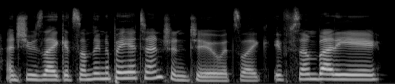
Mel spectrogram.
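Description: A woman's voice: a little high, expressive, brisk, clean tone, no room sound, clean studio sound. A woman co-hosting a podcast in casual, informal conversation, telling stories and acting out bits of dialogue. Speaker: podcast co-host. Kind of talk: casual chat about restaurant work.

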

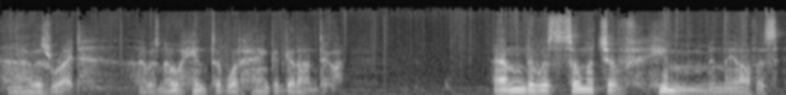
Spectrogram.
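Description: Deep-voiced, terse hard-boiled private eye. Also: male voice, a little slow. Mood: brooding, weary. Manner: terse, poker-faced, sardonic. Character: tough, guarded hard-boiled private eye, narrating his case. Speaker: actor playing detective and narrator. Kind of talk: 1950s radio crime drama acting. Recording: noisy old 1950s radio recording.

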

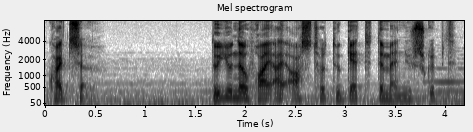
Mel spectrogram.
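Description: A man playing a grave older male professor who speaks formal, halting broken English, urgent and earnest, sometimes dropping to a hush. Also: mid-range voice, creaky. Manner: urgent, earnest, drops to hushed tones. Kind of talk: audio drama acting. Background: music.

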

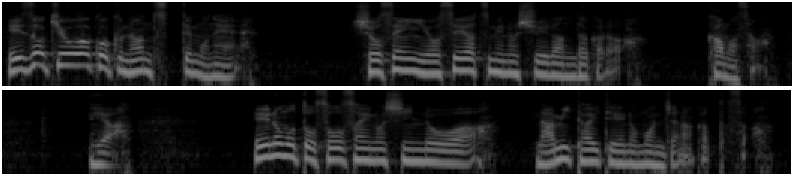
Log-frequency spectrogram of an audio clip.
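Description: An actor playing a samurai-era veteran who narrates a historical audio drama in a chatty, wry storytelling manner. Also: male voice, fairly high pitch, lively intonation, unhurried, dry recording. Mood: wry, familiar. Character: colloquial samurai-era veteran recounting his comrades' lost war. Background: background music.

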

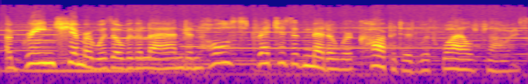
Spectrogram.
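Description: An actress playing a tender, weary young pioneer wife in earnest, emotional 1940s radio drama style. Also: female voice, medium pitch, moderate pace, natural voice, rough recording. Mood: wistful narration. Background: music.

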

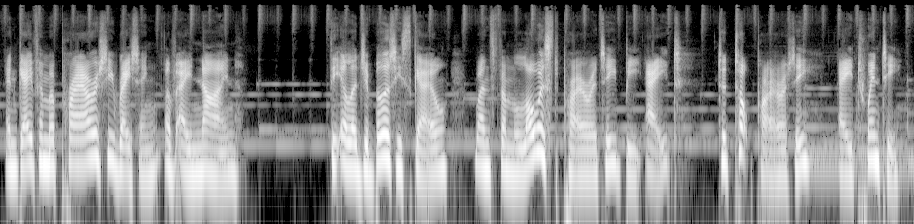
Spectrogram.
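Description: A woman with a New Zealand accent reading a scripted news feature as a journalist. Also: medium pitch. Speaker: journalist narrating a feature story. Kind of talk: scripted narration.

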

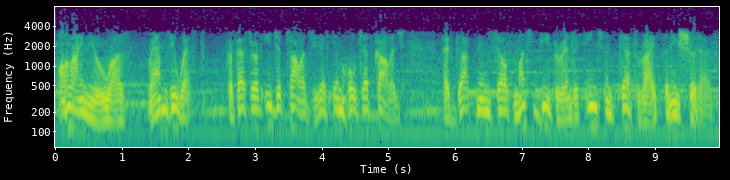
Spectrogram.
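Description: An actor playing a loyal, protective best friend who talks in a breezy, colloquial, coaxing way in a 1970s radio drama. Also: male voice, deep voice, animated, moderate pace, over music. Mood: grave narrating. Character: loyal, plain-talking male best friend, protective narrator. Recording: tinny, hissy old radio broadcast.

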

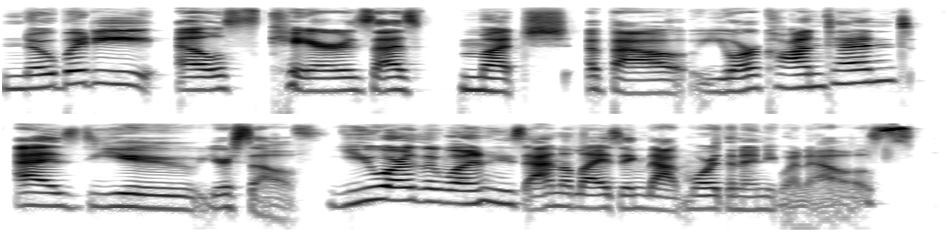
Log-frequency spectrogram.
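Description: A woman's voice: medium pitch, animated, takes it slowly, few pauses, fairly bright tone. A woman hosting a podcast interview, enthusiastic and relatable, asking open questions. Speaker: podcast host. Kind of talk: casual interview.

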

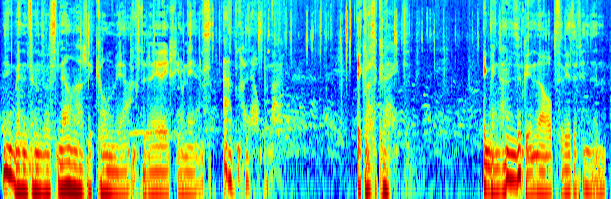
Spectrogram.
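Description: A man playing a weary, troubled Roman legionary who tells his tale haltingly in an audio drama. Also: rumbling low, crowd noise, full character voice. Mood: grave, haunted. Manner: halting, repeating words, hushed at times. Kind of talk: audio drama monologue and narration.

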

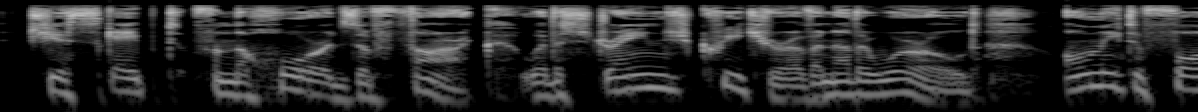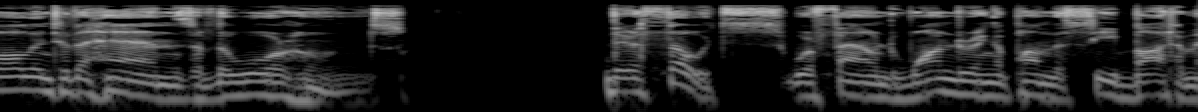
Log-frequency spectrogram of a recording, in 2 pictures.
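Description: Grave older nobleman, read by a male narrator, husky and low. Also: a bit bright, no room sound. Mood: somber. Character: older Martian nobleman, courtly, grave and regretful.

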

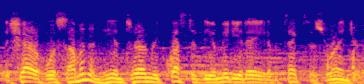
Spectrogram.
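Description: An American man giving formal, measured scripted narration as narrator of an old-time radio drama. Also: mid-range voice, close to an everyday voice. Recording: muffled vintage radio recording. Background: dramatic music.

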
